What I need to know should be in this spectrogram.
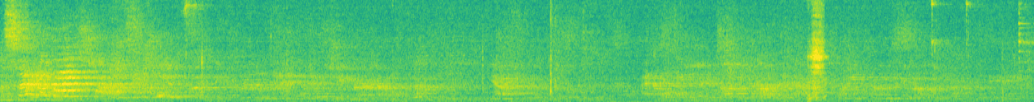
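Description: A woman calls and talks to a dog in a large echoing hall.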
